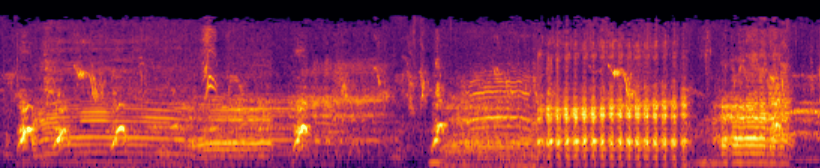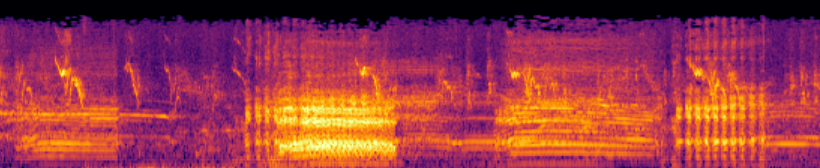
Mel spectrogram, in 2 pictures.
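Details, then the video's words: A flock of sheep with goats keeps up almost constant bleating: overlapping quavering cries, some rising and thin, some coarse and loud, coming in quick succession with barely a gap between callers. "Sheeps, goats and their sounds"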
